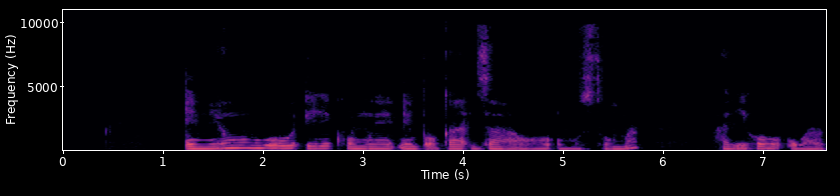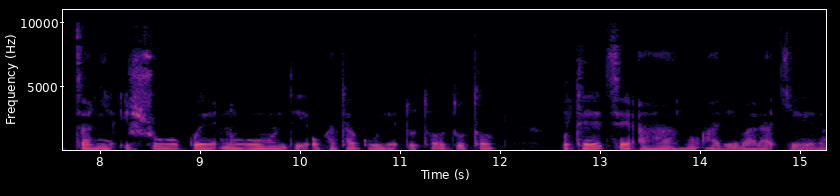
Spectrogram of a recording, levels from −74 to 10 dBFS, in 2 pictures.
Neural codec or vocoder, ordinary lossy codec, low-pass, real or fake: vocoder, 44.1 kHz, 128 mel bands, Pupu-Vocoder; AAC, 32 kbps; 9.9 kHz; fake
